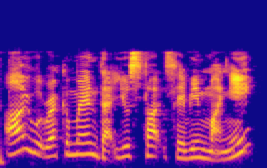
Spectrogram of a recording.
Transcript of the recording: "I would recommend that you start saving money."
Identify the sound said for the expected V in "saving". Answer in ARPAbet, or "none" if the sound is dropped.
V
